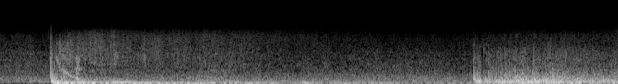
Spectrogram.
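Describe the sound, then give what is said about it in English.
Two heavy cannon blasts from a ship's gun firing incendiary rounds at another vessel, each a sudden loud boom followed by a sustained low rumble that continues between the shots. “Fire! Reload. Fire!”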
